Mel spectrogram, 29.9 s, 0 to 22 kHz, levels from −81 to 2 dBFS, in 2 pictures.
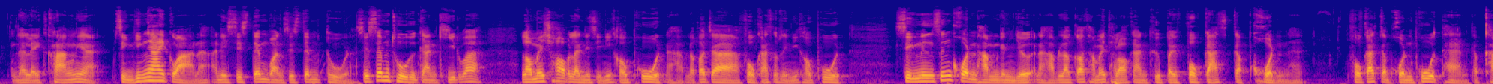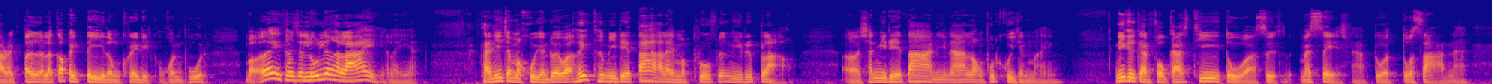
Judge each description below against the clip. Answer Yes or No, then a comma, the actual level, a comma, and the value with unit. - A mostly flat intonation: No, wide, 5.6 semitones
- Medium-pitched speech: No, low, 110 Hz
